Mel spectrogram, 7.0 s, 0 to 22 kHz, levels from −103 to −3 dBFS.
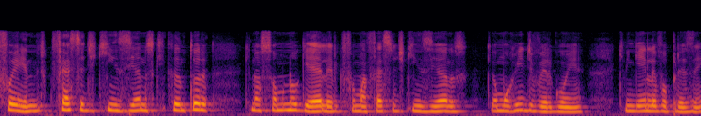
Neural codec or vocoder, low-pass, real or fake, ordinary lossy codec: none; 7.2 kHz; real; none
